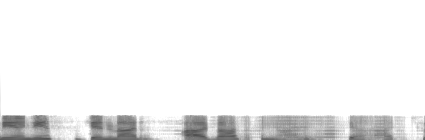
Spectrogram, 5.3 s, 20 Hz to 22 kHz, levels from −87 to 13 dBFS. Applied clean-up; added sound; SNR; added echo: neural separator model SepFormer WHAMR!.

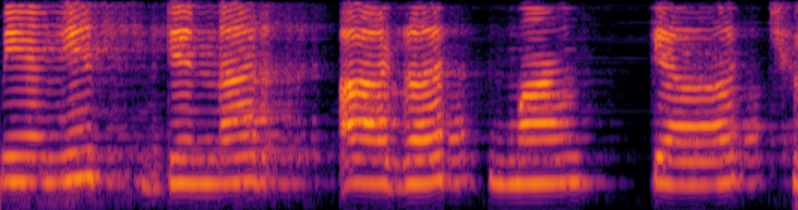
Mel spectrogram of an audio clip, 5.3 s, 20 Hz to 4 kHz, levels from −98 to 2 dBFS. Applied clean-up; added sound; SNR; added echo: neural mask model DeepFilterNet 3.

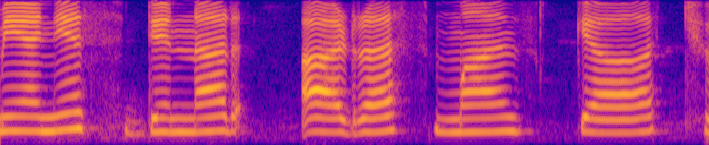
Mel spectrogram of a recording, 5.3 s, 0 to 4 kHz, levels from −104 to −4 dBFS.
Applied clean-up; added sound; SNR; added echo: none; none; none; none.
